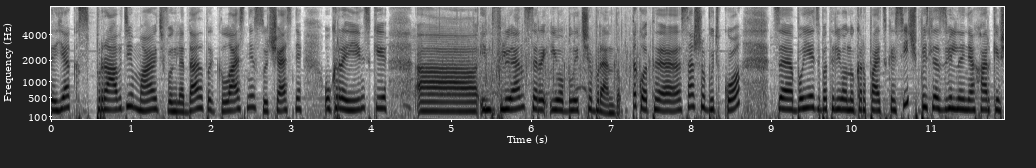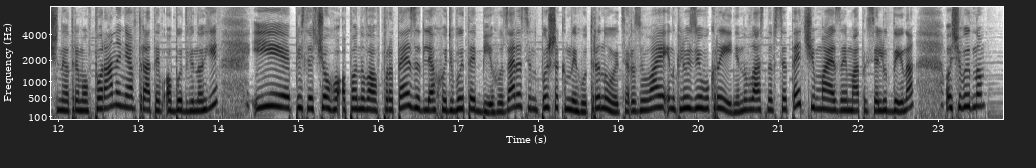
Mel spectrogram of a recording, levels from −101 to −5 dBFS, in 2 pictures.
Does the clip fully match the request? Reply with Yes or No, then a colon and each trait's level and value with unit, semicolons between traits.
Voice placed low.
No: high, 230 Hz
